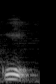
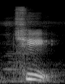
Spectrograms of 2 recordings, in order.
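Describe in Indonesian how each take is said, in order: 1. Diucapkan seperti 'ku', dengan vokal u. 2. Diucapkan seperti 'ci', dengan vokal i. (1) "tidak boleh dibaca ku" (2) "tapi ci ya"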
